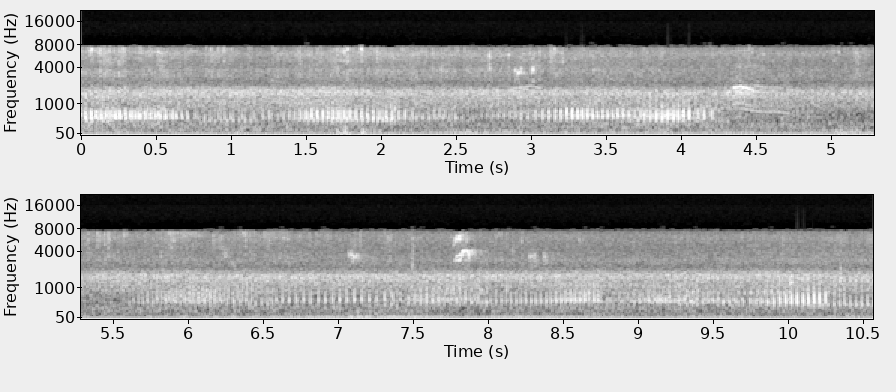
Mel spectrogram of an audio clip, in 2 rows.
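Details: Frogs in a February 2012 pond in Blarney, County Cork, Ireland, amorous in the breeding season, produce repeated low grating purrs in short bursts about every one to two seconds over a steady watery hiss.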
